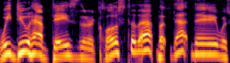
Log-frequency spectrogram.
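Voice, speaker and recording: In a very clean recording with a silent background and a dry, close sound with no echo, a man with an American accent and a plain, everyday voice speaks at a moderate pace with lively intonation. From Oregon. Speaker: outdoor podcast host. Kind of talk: casual chat.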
